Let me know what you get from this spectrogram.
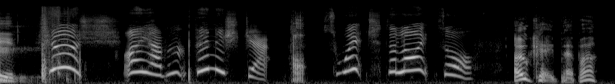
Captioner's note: snorts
